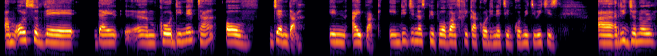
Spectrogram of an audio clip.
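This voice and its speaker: A woman from Kenya speaks on a video call with her camera off, her voice low and recorded dry. She is friendly and halting, with frequent fillers. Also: darkish tone, no echo. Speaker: panelist, community organizer. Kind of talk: webinar self-introduction.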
